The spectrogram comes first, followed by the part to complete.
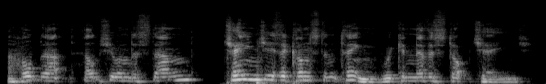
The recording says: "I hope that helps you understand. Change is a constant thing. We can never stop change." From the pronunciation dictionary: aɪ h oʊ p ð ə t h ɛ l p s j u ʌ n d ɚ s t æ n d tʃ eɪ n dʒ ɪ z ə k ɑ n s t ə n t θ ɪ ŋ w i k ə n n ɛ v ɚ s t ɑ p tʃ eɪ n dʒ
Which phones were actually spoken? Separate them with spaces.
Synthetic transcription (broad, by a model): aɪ h oʊ p ð ə t h ɛ l p s j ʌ ʌ n d ɚ s t æ n d tʃ eɪ n dʒ ɪ z ə k ɑ n s t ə n θ ɪ ŋ w i k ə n n ɛ v ɚ s t ɑ p tʃ eɪ n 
